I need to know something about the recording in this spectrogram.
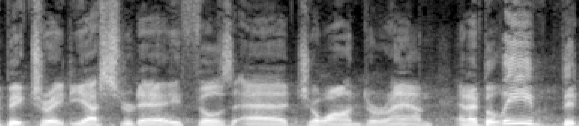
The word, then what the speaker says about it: Jhoan Duran: the big trade yesterday Phil's add Joan Durant and I believe the J I believe it's not Yo I believe the J is pronounced like a J between him and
